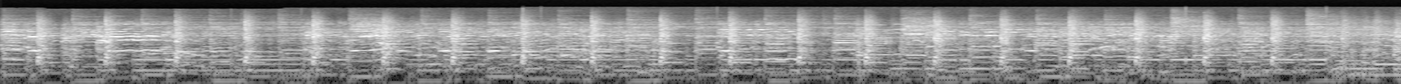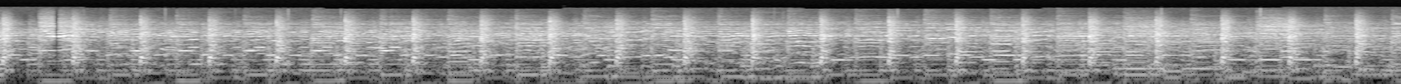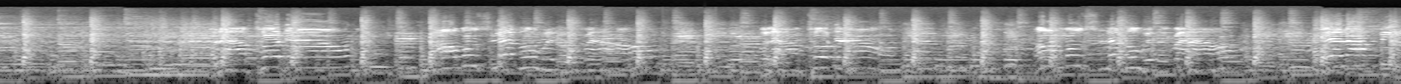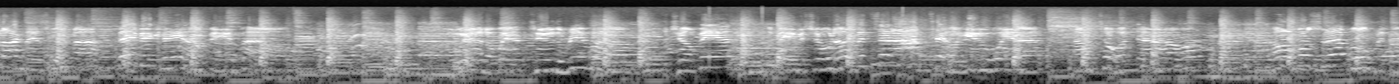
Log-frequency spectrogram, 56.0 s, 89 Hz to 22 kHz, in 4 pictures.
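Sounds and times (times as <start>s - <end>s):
drum kit steady beat: 0.0s - 56.0s
electric guitar: 0.0s - 56.0s.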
